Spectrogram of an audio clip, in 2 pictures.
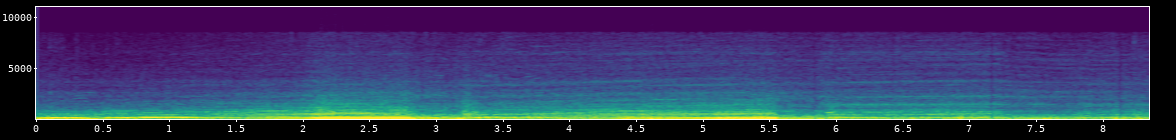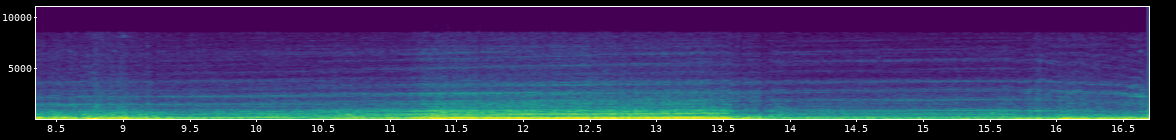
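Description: Rally car engine heard from inside the cabin, driven hard on a stage: the revs climb in each gear and fall back at every gear change, several times over.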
